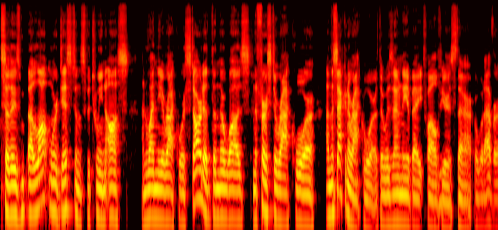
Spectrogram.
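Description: Spoken at a fairly quick pace with ordinary pitch variation, this is a normal speaking voice. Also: man. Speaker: podcast co-host. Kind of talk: casual discussion.

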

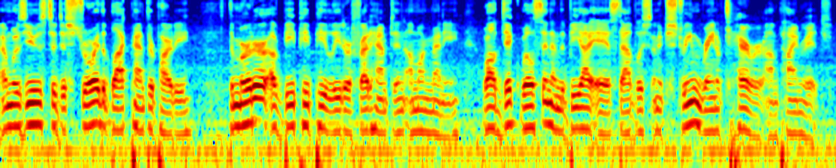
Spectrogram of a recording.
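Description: A man speaks at a moderate pace and medium pitch, with ordinary pitch variation and noticeable background noise behind him. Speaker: podcast host. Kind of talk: scripted narration.

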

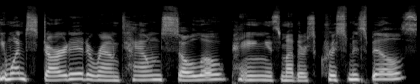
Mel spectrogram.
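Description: Here a woman uses a normal speaking voice at a fairly high pitch with fairly even intonation. The sound is dry and close, with no echo. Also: very clean recording, silent background. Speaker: true crime podcast host and narrator. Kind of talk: true-crime narration, scripted. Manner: measured, serious, storytelling; clear and even-paced.

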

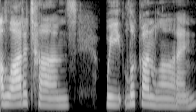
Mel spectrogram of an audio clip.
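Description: A woman with a Southern US accent speaks at medium pitch in a warm tone, the sound dry and close with no echo on a very clean recording with a silent background. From US South. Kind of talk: devotional talk. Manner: warm, encouraging.

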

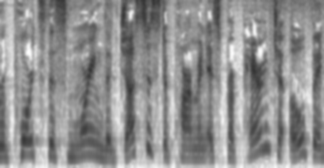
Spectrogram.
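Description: The sound is dry and close, with no echo. A woman with a normal speaking voice speaks at a medium pitch with lively intonation. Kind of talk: newsreading.

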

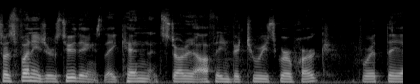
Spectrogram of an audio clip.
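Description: A man talks in a normal speaking voice, pitched fairly high. The recording is very clean, with a silent background. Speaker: operations manager at a recycling nonprofit. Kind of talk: casual interview.

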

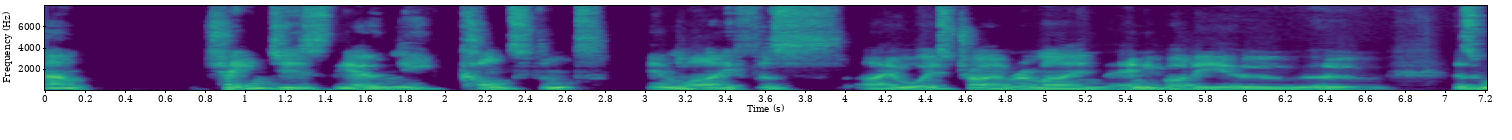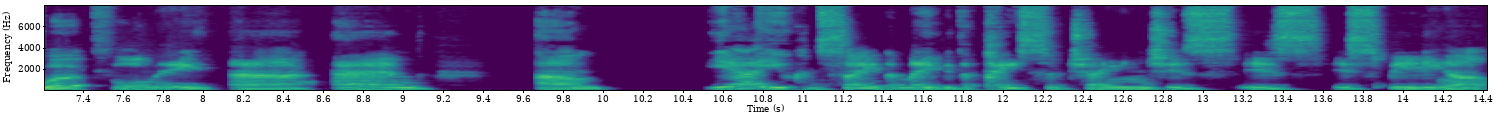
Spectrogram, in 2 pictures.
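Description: In an English accent, a man with a very deep, low voice speaks fairly slowly with ordinary pitch variation. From England, London. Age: 60s. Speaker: finance executive. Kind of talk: interview.

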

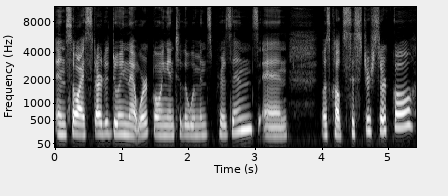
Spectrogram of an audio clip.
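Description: A woman with a Wisconsin accent speaks at a moderate pace and medium pitch, her voice dry and close with no echo on a very clean recording over a silent background. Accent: local Wisconsin pronunciation. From Wisconsin, Stoughton and Madison. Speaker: director of a job training bakery. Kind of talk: interview. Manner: halting, many fillers.

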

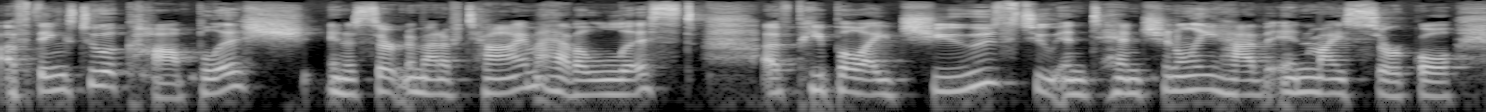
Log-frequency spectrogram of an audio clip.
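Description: Over noticeable background noise, a woman talks at a medium pitch with very even loudness. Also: ordinary pitch variation, moderate pace. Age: 40s. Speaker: author and business coach. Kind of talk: casual chat.

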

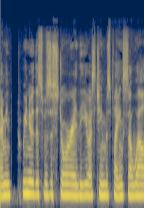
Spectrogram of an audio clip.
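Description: Here a woman with an unremarkable speaking voice, medium pitch and an American accent talks at a fairly quick pace. The sound is dry and close with no echo on a very clean recording with a silent background. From Brooklyn, New York. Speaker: veteran hockey sportswriter. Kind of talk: interview storytelling.

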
